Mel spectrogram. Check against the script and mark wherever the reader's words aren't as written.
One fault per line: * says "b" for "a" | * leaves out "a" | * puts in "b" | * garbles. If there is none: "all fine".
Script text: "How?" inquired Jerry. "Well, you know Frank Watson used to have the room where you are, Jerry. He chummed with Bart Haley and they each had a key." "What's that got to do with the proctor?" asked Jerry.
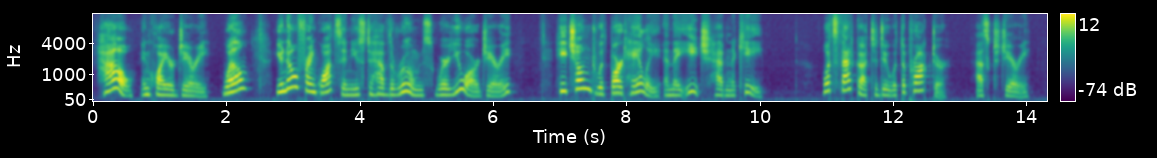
* says "rooms" for "room"
* says "hadn't" for "had"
